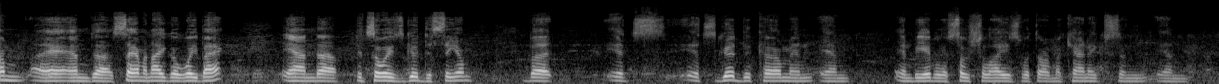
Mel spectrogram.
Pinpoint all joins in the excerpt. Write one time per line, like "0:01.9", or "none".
none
